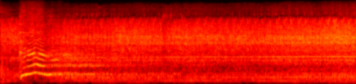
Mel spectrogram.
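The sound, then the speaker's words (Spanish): A steady, loud helicopter roar fills the whole clip, a dense engine drone that barely changes, with a short rising and falling pitched cry near the start; the helicopter is flying over a man at the edge of a deep ravine as shots are fired from it. “Justo cuando el helicóptero vuela sobre él y disparan, se lanza al vacío en un salto espectacular.”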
